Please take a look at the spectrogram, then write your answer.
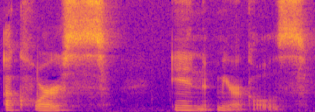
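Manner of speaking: low, soft, slow and broken up; murmuring to self. Real, not acted. Host looking up a book title, murmuring to herself. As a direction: say it quietly word by word, to yourself.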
